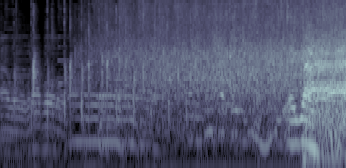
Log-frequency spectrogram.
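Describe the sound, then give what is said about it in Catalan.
Applause starts softly under a voice and builds into a dense, steady clatter of many hands, swelling louder near the end as the talking fades out. “Aquest aplaudiment no l'hem fet nosaltres.”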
